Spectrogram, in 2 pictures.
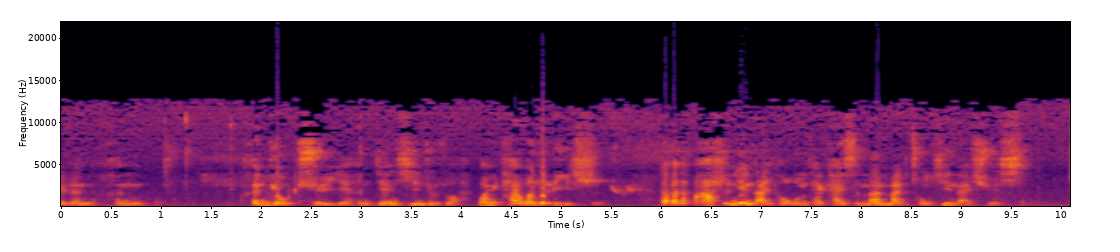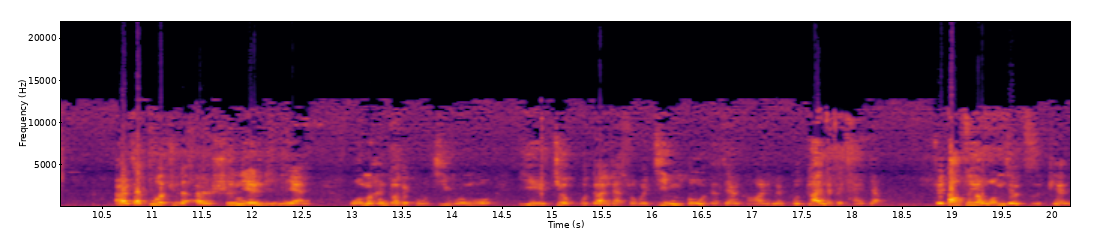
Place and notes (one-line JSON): {"title": "Lo-Sheng Sanatorium, Department of Health, Executive Yuan, Taiwan - Press conference", "date": "2007-03-28 15:00:00", "description": "Taiwan's renowned director and choreographer for the Lo-Sheng Sanatorium incident to the government protests, Sony ECM-MS907, Sony Hi-MD MZ-RH1", "latitude": "25.02", "longitude": "121.41", "altitude": "43", "timezone": "Asia/Taipei"}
